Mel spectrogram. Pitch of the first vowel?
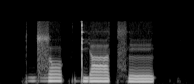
high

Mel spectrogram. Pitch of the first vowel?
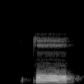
low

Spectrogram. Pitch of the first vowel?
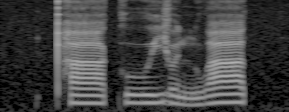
low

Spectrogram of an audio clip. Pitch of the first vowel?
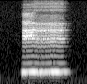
high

